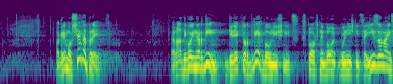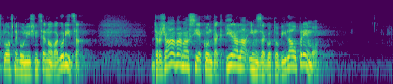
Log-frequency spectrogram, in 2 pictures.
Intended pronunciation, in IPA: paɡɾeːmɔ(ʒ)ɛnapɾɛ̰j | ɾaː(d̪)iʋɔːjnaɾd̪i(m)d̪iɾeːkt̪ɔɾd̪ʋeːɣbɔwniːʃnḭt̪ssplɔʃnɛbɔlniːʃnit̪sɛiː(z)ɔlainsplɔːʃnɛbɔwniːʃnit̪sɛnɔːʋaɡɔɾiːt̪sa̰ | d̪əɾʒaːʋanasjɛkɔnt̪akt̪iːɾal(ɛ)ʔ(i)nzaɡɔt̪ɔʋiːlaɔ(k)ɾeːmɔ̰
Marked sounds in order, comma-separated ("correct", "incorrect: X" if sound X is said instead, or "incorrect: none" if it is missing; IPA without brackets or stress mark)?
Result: incorrect: ʃ, correct, incorrect: n, correct, incorrect: a, correct, incorrect: p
